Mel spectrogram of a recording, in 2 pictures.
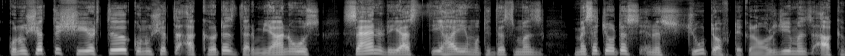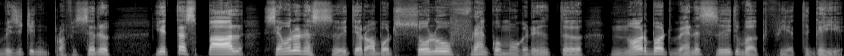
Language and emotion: Kashmiri, neutral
